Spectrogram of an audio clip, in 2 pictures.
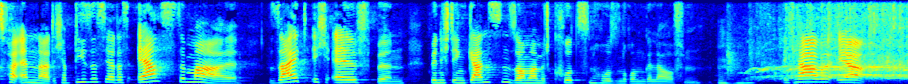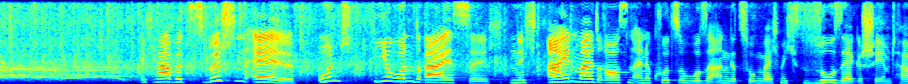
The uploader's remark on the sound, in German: LIVE in FFM. Das alles gibts in adeligster Gesellschaft und mit atmosphärischen Lachern aus dem Publikum.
